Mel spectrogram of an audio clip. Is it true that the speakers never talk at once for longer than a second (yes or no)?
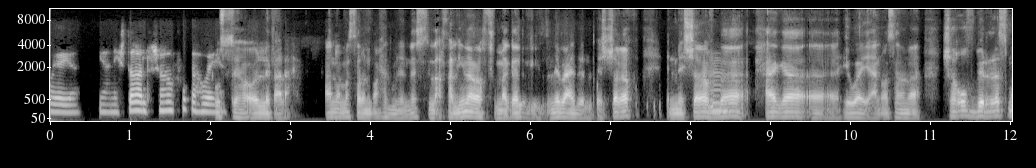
yes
